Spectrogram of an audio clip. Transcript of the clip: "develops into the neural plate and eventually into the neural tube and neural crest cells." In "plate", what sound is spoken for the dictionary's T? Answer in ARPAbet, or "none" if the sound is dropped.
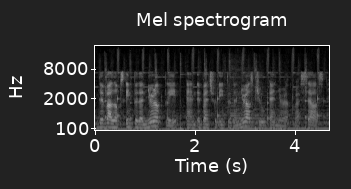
T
